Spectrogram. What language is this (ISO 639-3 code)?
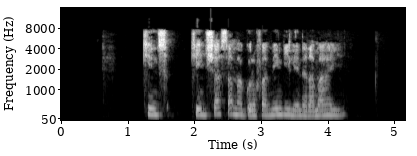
swa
